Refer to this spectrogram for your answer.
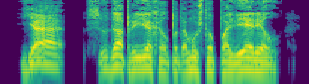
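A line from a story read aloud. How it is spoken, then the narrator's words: Loud booming bass. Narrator (Russian): громко басил дядя Юра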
